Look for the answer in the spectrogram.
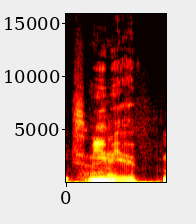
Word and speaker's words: Miu Miu: Miu Miu.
